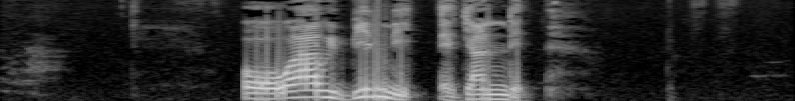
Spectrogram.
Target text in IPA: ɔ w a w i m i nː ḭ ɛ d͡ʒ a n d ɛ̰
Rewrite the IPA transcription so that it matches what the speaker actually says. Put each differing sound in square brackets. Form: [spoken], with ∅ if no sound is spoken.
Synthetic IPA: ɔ w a w i [b] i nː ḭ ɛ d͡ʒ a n d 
